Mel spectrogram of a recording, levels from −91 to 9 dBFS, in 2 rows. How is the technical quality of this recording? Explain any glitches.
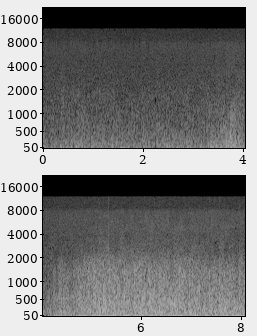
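One glitch stands out in this speech recording. At 5.33 s there is a repeated buffer. A piece of sound about 5 ms long plays twice more when fresh audio arrives late. The hard joins make a brief click or buzz. Nothing appears to be lost.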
